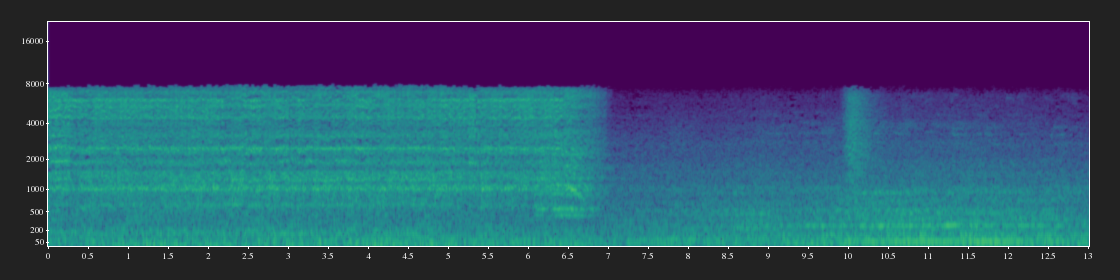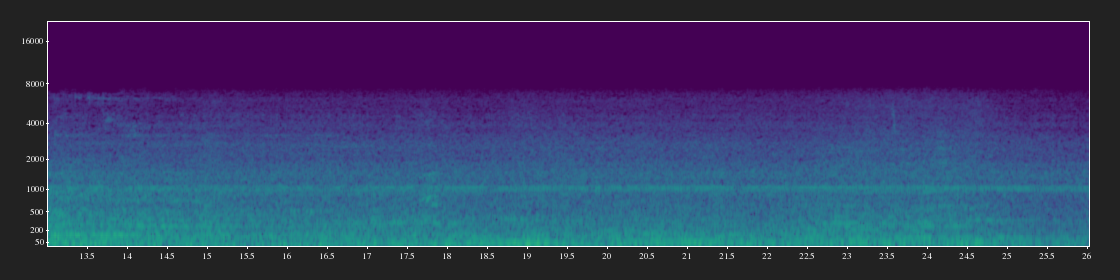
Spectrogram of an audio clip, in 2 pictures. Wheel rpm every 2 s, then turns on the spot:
170, 170, 160, 50, 0, 0, 0, 0, 0, 0, 0, 0, 0.
none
